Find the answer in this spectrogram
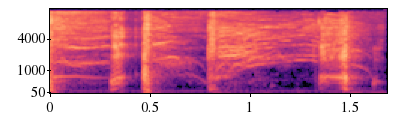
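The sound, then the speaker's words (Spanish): A person fakes a string of coughs, as if calling in sick to work: two quick hacks, a third after a short pause, then a final pair of raspy bursts, with no talking in between. “Que por cierto, empieza a toser el chute”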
